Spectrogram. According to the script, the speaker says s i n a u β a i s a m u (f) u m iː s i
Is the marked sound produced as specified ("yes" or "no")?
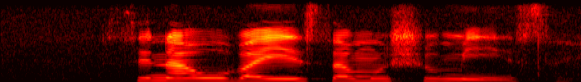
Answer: no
